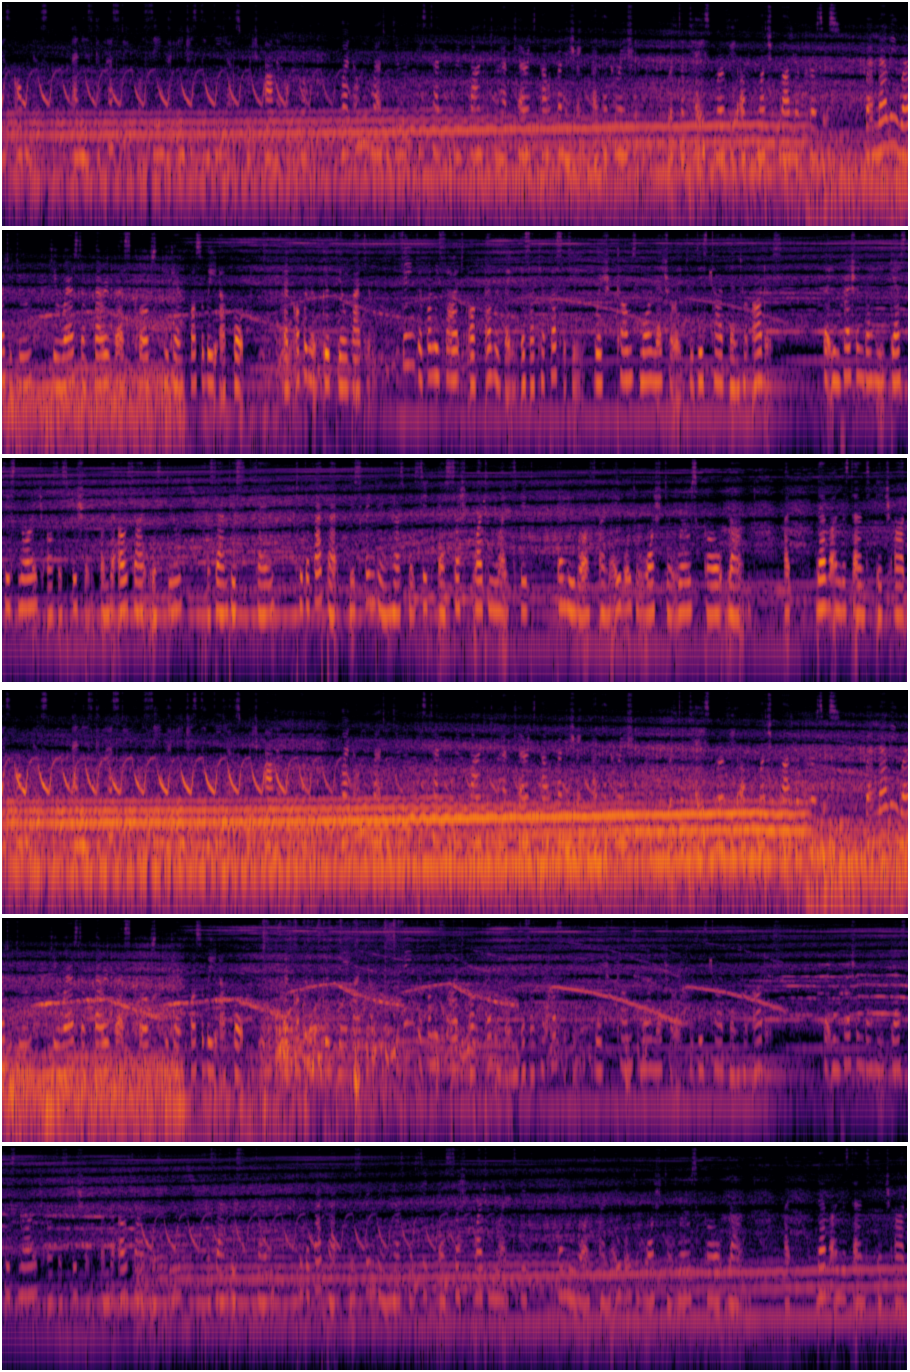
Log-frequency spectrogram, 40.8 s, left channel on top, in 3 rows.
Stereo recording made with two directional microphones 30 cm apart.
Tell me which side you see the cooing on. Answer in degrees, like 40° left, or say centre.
50° right.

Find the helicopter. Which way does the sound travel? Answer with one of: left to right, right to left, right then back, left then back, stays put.
right to left.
